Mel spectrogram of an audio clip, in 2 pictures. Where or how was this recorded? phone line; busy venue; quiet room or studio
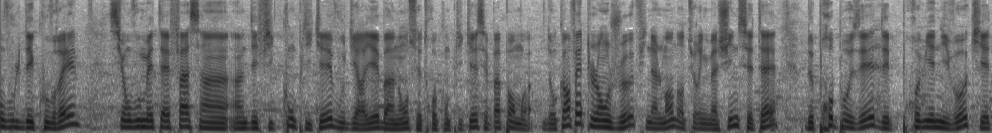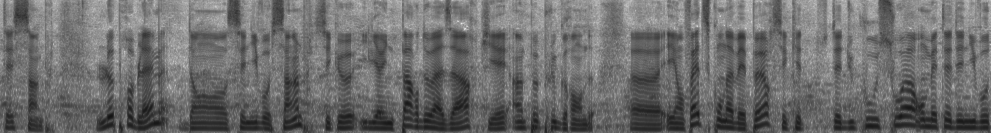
busy venue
